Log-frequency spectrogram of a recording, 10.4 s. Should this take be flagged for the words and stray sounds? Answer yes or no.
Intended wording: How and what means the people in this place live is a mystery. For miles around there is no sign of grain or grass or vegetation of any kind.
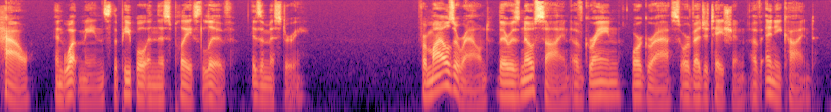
no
